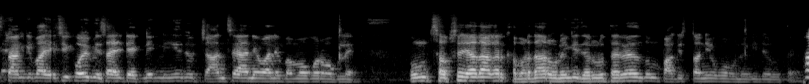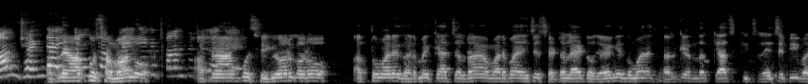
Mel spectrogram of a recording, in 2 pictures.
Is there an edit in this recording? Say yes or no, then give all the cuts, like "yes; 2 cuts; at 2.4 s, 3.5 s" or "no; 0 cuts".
no; 0 cuts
